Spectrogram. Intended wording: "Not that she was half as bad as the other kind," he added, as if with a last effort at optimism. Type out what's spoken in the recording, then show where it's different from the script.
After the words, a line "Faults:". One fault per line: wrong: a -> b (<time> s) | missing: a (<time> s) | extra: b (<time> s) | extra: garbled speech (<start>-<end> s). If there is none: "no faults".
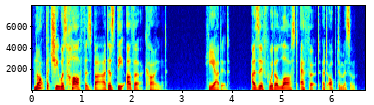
"Not that she was half as bad as the other kind," he added, as if with a last effort at optimism.
Faults:
no faults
